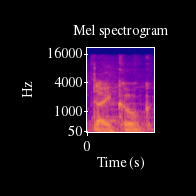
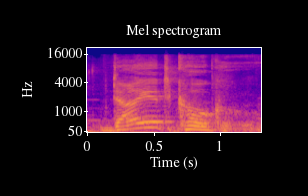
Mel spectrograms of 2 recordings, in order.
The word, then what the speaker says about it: Daikoku: It's You pronounced that wrong. Daikoku. I was like, You said Koku. Diet Koku. Okay, so Diet Coke.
